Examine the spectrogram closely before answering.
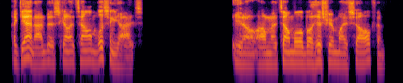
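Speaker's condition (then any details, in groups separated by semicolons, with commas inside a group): ALS, C9 mutation; limb onset in fingers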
